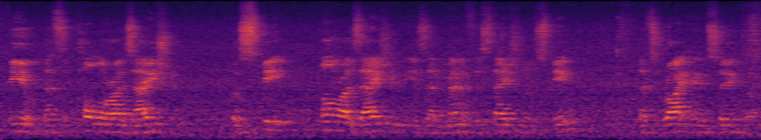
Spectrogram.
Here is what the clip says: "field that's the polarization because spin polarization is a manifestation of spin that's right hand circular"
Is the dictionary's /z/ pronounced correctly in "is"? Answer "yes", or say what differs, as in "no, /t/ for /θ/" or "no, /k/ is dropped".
yes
